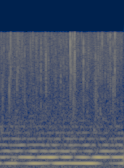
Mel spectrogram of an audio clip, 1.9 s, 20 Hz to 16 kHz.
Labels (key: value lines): label: biophony, midshipman
recorder: SoundTrap 500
